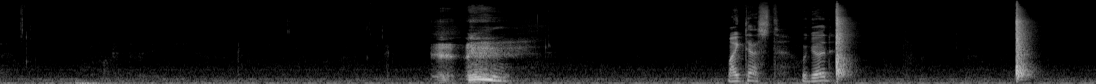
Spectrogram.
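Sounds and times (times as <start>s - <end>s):
speech: 4.4s - 5.1s, 7.3s - 8.5s
double hand clap: 10.2s - 10.4s.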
